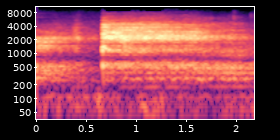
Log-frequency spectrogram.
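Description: Lightsaber sound font played through the hilt's small speaker: a sudden ignition sound about two-thirds of a second in, settling into a steady buzzing hum that slowly fades.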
